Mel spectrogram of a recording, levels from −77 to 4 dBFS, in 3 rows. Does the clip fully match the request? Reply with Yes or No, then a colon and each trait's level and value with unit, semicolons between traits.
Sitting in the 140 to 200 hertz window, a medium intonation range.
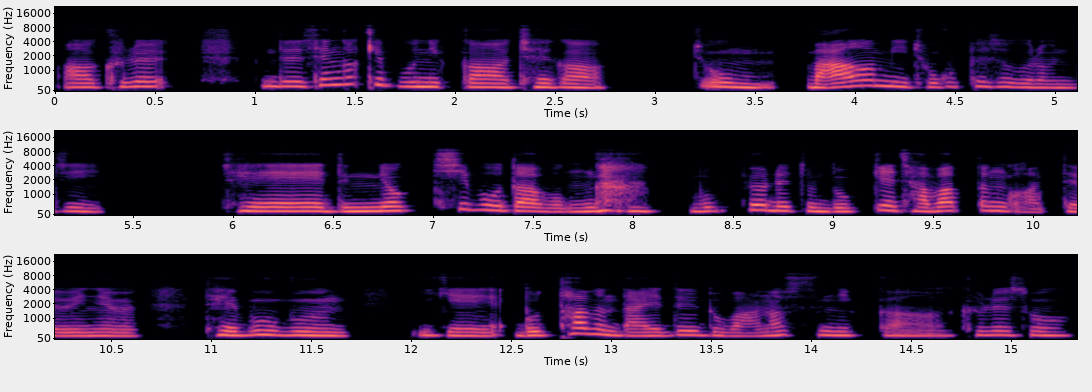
Yes: high, 190 Hz; average, 3.0 semitones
